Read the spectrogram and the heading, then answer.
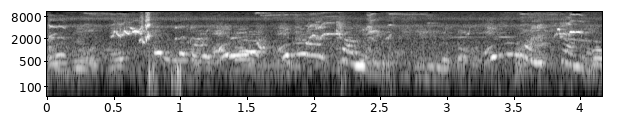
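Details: A busy flock of lorikeets at Tamborine Mountain, Australia, chatters in a steady run of overlapping shrill, squeaky calls with many rising and falling notes and no pauses.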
